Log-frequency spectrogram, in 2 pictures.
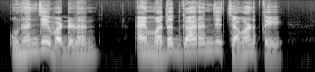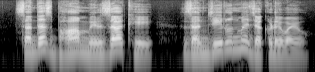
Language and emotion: Sindhi, neutral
